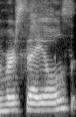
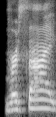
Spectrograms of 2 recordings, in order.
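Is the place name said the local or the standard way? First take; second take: local; standard. First: The name is said the local Kentucky way. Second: The name is said the usual, non-local way. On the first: "but a Versailles" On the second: "not a Versailles, Kentucky"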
